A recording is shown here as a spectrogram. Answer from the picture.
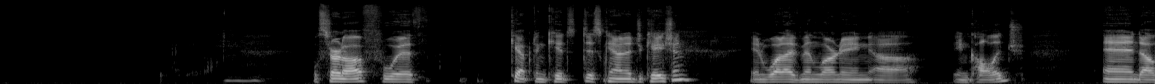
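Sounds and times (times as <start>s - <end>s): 
person sipping coffee: 1.4s - 2.8s
speech: 1.6s - 4.3s, 5.1s - 10.3s, 11.0s - 11.5s.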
